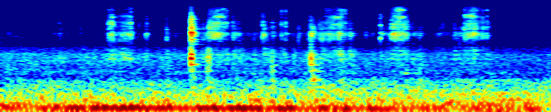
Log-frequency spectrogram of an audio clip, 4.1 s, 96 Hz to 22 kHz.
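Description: Ratchet handle with an 8 mm hex bit tightening a set screw on a galvanized pipe fitting: irregular metallic clicks and clinks, about seven in all, over a steady low hum.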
